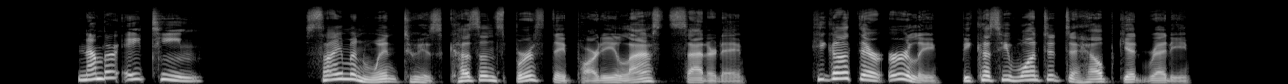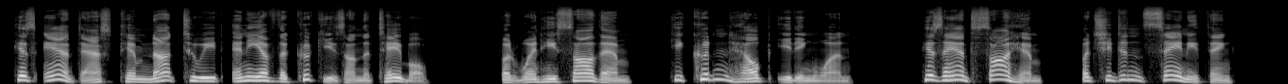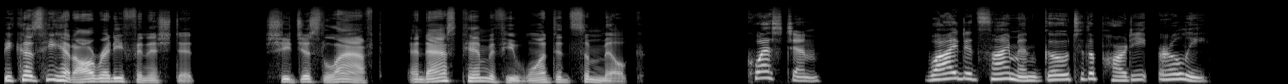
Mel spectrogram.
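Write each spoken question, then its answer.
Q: Question: Why did Simon go to the party early?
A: To help get ready.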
